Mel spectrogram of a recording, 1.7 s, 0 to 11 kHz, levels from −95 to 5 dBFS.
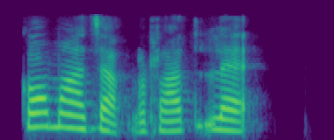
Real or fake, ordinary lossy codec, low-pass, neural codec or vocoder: fake; AAC, 64 kbps; 7.2 kHz; codec, 16 kHz, 4.8 kbps, FACodec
